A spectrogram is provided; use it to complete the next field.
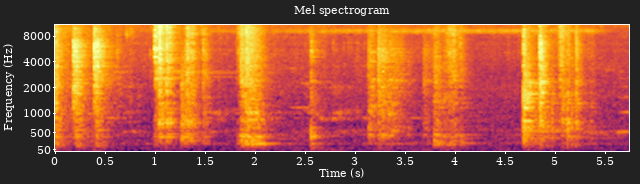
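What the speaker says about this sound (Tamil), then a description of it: "இப்போ இதை வந்து நம்ம மூடி போட்டுட்டு" Repeated metallic clatters and scrapes of cookware, several irregular clanks close by, like a lid being fitted onto a pot, with no speech.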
